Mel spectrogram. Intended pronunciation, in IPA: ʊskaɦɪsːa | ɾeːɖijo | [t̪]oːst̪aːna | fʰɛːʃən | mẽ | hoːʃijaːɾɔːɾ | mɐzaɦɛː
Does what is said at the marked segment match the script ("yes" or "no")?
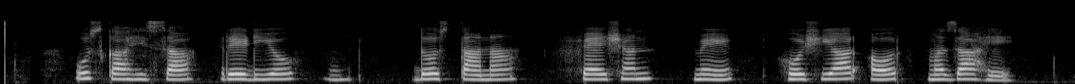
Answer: no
